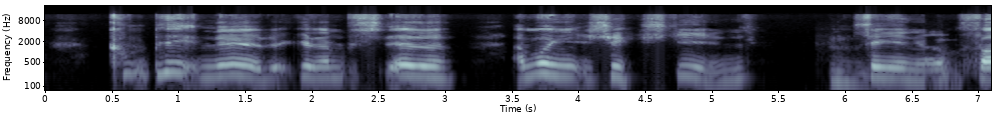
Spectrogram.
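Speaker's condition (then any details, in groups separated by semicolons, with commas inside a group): Cerebral palsy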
